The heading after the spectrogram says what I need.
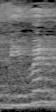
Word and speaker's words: women: WOMAN എന്ന് പറയുന്നത് ഒരു സ്ത്രീയാണ്. വുമൺ എന്നാണ് അതിന്റെ പ്രൊനൗൺസിയേഷൻ. WOMEN എന്ന് പറഞ്ഞത് സ്ത്രീകൾ, പ്ലൂറലാണ്. അതിന്റെ പ്രൊനൗൺസിയേഷൻ വിമൻ എന്നാണ്. എഴുതുന്ന പോലെയല്ല ഇതിന്റെ ഈ വാക്കുകളുടെ ഉച്ചാരണം.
